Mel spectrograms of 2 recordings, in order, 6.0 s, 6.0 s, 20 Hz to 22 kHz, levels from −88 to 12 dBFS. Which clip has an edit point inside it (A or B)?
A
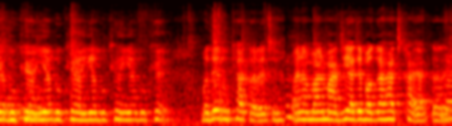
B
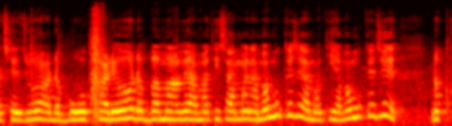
A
